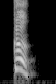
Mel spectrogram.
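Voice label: "geng4", Chinese; HSK; HSK2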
